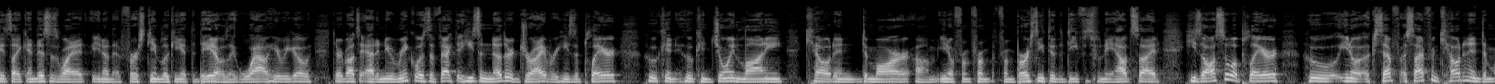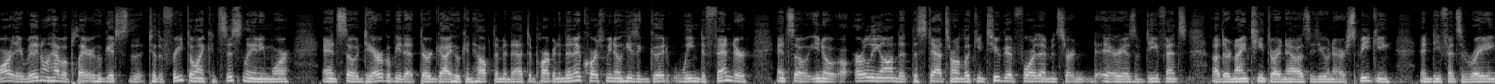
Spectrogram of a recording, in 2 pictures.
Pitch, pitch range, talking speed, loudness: 135 Hz, 125-145 Hz, 300 wpm, -19 LUFS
